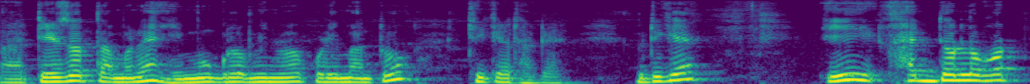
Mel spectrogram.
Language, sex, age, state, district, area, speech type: Assamese, male, 60+, Assam, Morigaon, rural, spontaneous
